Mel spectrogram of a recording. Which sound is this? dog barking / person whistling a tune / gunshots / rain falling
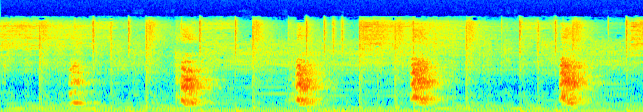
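dog barking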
